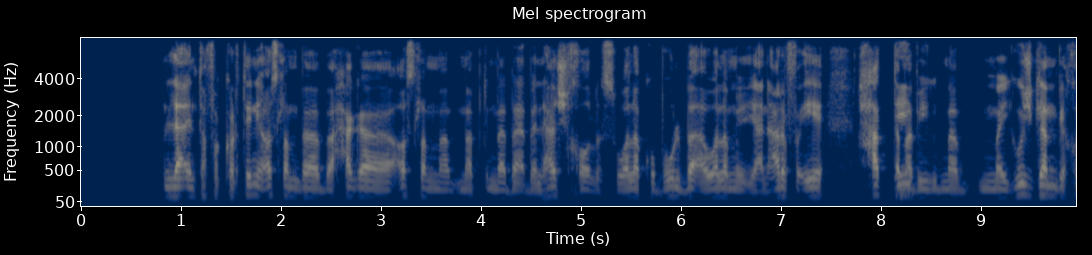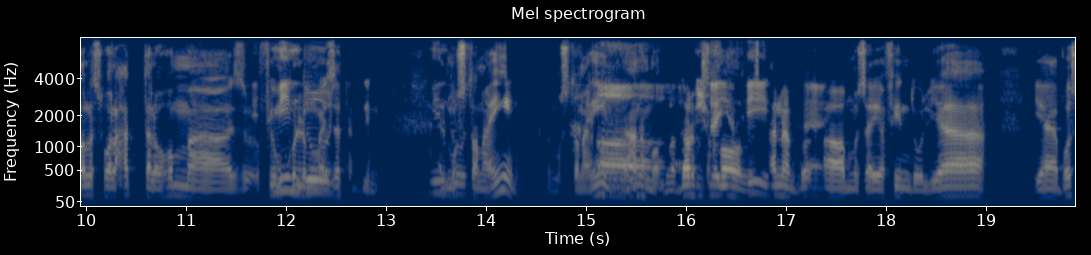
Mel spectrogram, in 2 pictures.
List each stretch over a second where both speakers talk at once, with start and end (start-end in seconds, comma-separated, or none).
15.1-17.4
